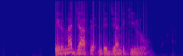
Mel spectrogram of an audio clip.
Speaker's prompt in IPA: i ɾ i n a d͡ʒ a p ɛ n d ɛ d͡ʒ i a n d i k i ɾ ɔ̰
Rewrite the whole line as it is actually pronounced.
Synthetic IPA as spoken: i ɾ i n a d͡ʒ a p ɛ n d ɛ d͡ʒ i a n d i k i l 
